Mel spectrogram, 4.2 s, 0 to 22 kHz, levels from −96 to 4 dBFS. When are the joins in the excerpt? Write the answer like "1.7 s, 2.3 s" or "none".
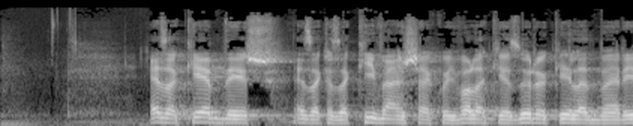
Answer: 2.2 s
